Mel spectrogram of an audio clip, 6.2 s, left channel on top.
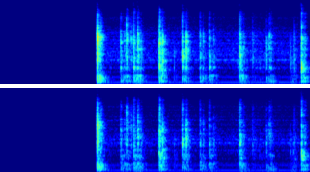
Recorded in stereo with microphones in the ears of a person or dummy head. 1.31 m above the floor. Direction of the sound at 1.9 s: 5° left (ahead or behind).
